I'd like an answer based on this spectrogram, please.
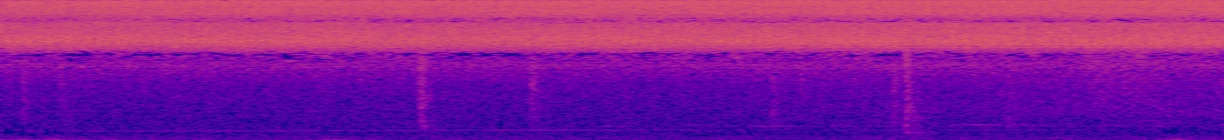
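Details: Summer rain in Kyoto, Japan, with cicadas: a continuous shrill, buzzing wall of insect sound, a steady low hum underneath and occasional crisp clicks of falling drops.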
